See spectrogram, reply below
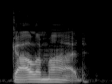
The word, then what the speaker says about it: galamad: Well, I'm supposed to, it's not fried calamari, right? – Correct. – It's galamad.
